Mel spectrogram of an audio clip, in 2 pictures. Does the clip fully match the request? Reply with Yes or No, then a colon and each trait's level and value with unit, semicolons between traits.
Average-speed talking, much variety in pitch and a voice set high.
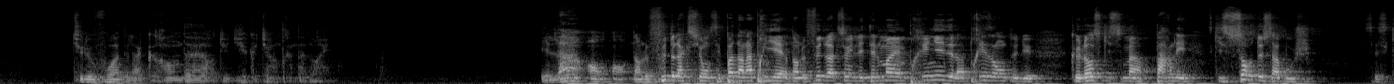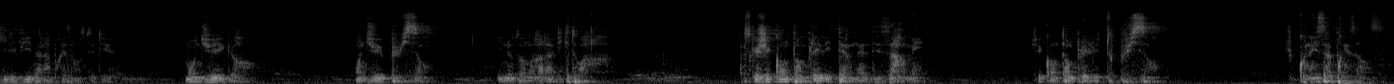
No: average, 200 wpm; wide, 6.6 semitones; low, 125 Hz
